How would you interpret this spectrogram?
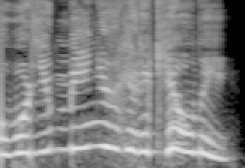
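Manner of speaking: shocked disbelief. Retold or imitated. Answering his friend's death threat in disbelief, high-pitched. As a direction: squeak it out like you can't believe it.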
